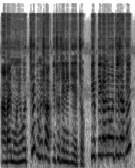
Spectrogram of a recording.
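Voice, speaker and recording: A woman voicing a kind, trusting young village wife in a cartoon, speaking quickly and earnestly. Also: high-pitched, animated, no echo. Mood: earnest, defensive. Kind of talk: Bengali village cartoon voice acting.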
